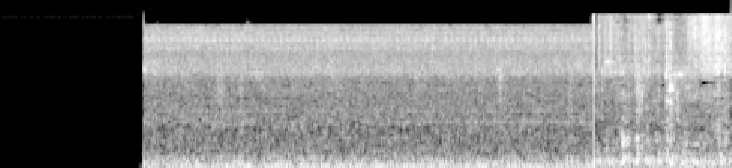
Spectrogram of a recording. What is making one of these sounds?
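An engine idles with a low steady hum.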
